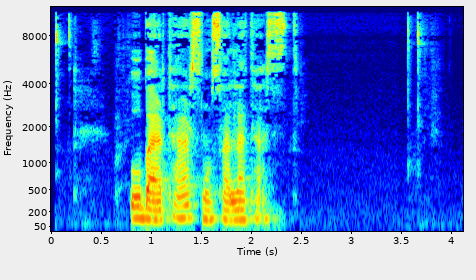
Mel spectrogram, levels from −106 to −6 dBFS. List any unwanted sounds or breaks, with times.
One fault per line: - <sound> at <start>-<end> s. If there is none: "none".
none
